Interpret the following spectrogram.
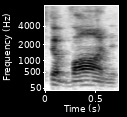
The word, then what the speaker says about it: Devon: seven right now and it's not Deon it's Devon dude yeah come on anthy's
